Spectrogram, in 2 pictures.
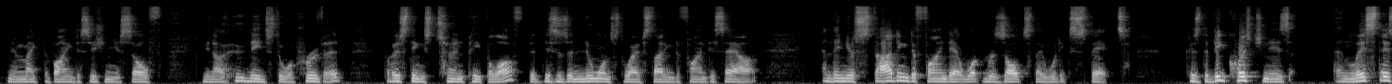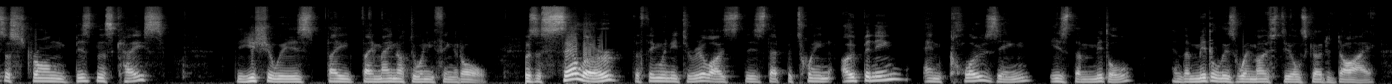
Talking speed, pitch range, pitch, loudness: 200 wpm, 120-145 Hz, 130 Hz, -20 LUFS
